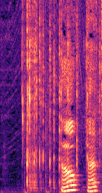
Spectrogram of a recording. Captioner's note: ketchup squirting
